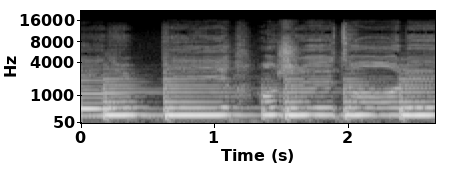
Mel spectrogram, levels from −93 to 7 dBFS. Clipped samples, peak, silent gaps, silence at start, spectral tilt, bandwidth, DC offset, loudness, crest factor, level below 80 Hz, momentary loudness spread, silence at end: under 0.1%; -2 dBFS; none; 0 s; -5.5 dB/octave; 13 kHz; under 0.1%; -14 LUFS; 10 dB; -56 dBFS; 4 LU; 0 s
